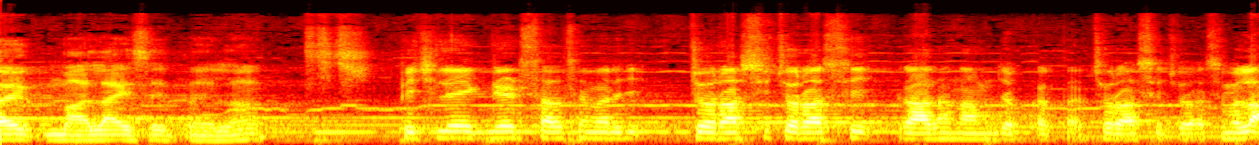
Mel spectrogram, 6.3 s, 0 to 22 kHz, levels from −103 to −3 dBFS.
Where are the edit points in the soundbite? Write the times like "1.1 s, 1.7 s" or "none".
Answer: 1.9 s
